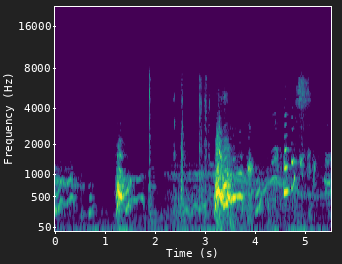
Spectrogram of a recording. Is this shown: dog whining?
yes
